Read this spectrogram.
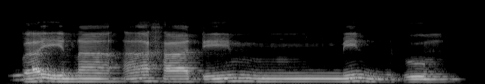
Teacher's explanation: Jadi langsung masuk ke huruf mim, ditandai mimnya ada tasdidnya. Mim tasdid dibaca gunnah atau mendengung, ditahan 2 harokat. · Kasrah tanwin bertemu dengan huruf mim, idgham bi gunnah. Idgham masuk bi dengan gunnah mendengung, masuk dengan mendengung.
